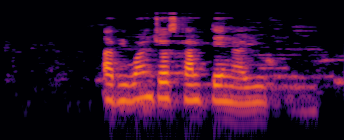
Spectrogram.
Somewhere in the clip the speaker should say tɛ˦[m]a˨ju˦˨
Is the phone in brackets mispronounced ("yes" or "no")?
yes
